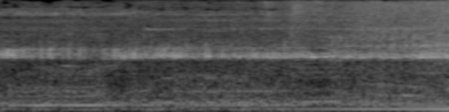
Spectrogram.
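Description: Electric guitars sustaining a ringing note through the amplifiers with a high, steady whine over it, slowly growing louder as the next metal song starts.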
